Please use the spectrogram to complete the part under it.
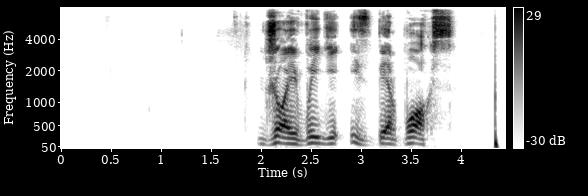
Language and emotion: Russian, angry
